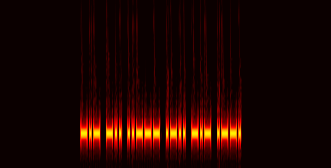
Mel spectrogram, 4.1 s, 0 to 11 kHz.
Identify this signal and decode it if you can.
Morse code, heard as a keyed tone, about 46 wpm, 700 Hz. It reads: KD2LKP
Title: USA Call Signs - 6 Characters - Repeated 3x - 45wpm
